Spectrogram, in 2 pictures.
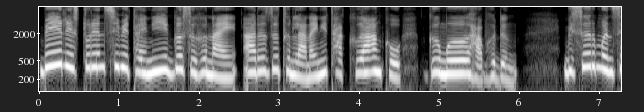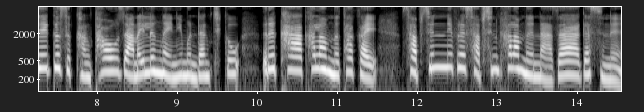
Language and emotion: Bodo, surprised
